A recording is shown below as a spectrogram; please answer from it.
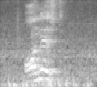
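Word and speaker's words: honest: ऑनेस्ट, ऑनेस्ट Hindi में लिख के देखो, ऑनेस्ट तो आ नेस्ट ऐसे लिखेंगे, तो आ ये जो है ना ये हिंदी का स्वर है।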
